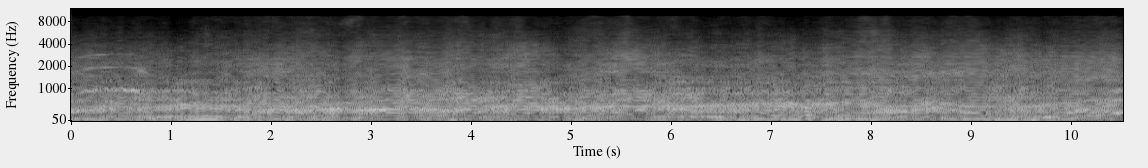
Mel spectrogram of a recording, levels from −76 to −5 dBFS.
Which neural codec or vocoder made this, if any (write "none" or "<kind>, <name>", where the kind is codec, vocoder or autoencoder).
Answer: vocoder, Vocos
